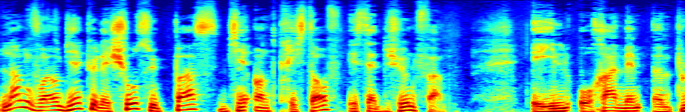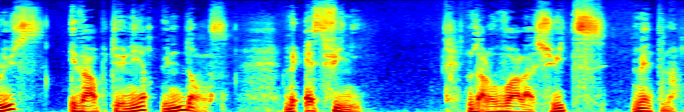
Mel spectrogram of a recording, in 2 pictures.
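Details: Adult male narrator; normal fluent speech.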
